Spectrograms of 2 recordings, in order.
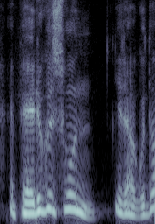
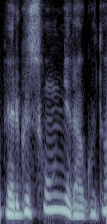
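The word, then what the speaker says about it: Bergson: 베르그손의 말입니다. 베르그손이라고도 하고요. 베르그송이라고도 하고요. 프랑스 발음에도 두 가지가 다 쓰이는 것 같아요.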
